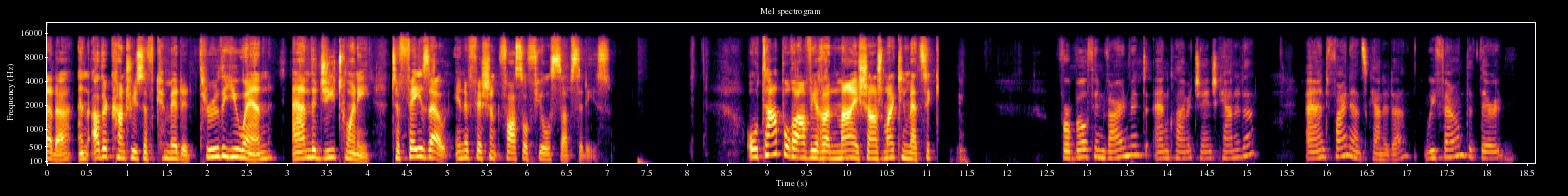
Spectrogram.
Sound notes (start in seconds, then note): 15.2 speaking French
